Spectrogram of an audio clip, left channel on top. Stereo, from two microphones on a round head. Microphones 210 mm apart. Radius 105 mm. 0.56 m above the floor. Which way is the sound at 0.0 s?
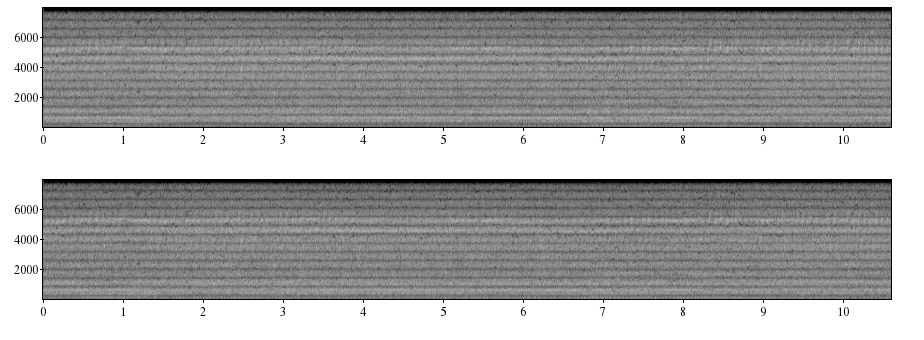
15° left (ahead or behind).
